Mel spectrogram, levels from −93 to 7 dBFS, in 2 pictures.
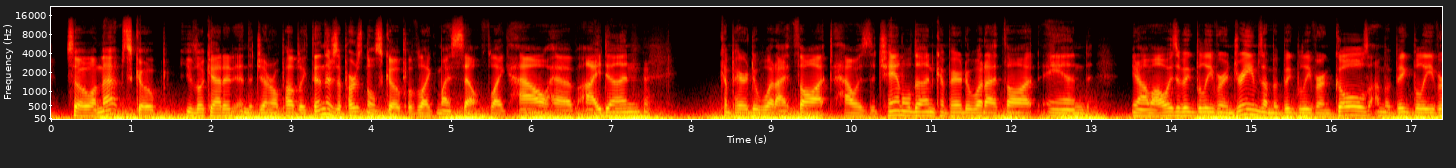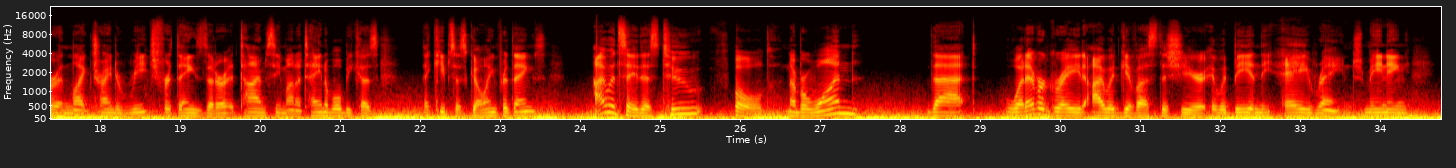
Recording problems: wind noise on the microphone; occasional gusts; 15 dB below the speech

